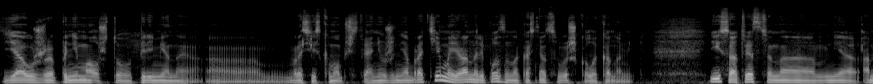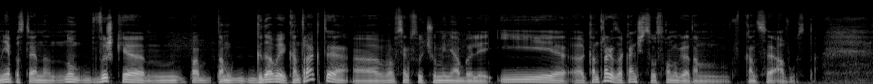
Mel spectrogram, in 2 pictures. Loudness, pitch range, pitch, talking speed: -29 LUFS, 90-105 Hz, 95 Hz, 160 wpm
